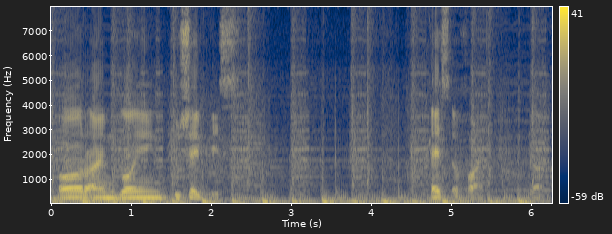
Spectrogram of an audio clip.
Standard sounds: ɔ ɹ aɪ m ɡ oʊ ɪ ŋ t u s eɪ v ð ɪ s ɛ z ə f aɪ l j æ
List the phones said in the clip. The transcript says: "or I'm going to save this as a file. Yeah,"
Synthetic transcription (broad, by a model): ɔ ɹ aɪ m ɡ oʊ ɪ ŋ t u ʃ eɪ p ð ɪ s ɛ s ə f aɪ n j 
